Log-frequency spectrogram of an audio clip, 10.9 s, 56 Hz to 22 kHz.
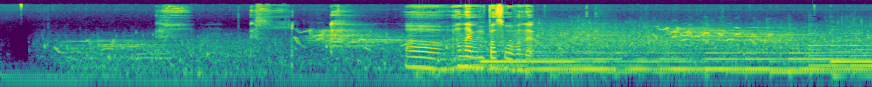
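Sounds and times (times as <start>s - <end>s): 
steady low hum: 0.0s - 10.8s
whale song with sweeping tonal calls and rising whistles: 0.3s - 10.8s
bright broadband bursts: 0.4s - 10.8s
speech: 5.0s - 6.8s.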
